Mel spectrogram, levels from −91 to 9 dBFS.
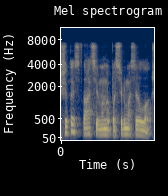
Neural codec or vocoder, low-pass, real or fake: codec, 16 kHz, 4 kbps, FunCodec, trained on LibriTTS, 50 frames a second; 7.2 kHz; fake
